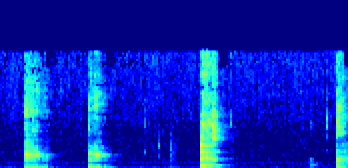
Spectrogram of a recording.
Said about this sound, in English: A little rolling burp there.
